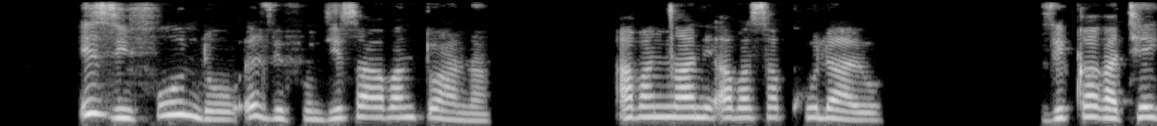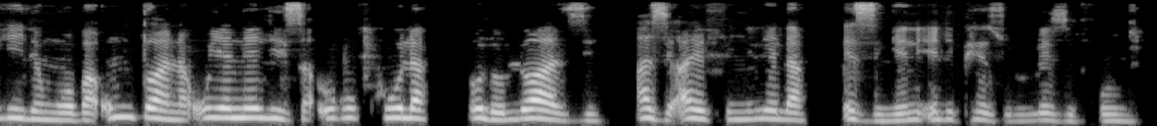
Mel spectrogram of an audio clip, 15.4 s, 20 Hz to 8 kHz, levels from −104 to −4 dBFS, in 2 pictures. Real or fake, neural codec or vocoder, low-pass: real; none; 7.2 kHz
